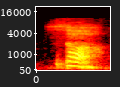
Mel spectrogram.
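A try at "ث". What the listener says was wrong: It seems as if you're saying it with your mouth closed, with your teeth touching each other. So tip of your tongue coming slightly out of your mouth and touching the upper teeth.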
